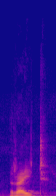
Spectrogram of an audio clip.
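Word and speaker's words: write: डब्लू के साथ आर हो तब उसको र ही पढ़ते हैं, जैसे कि एच डब्लू जो है वो साइलेंट हो जाता है, जैसे कि राइट।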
